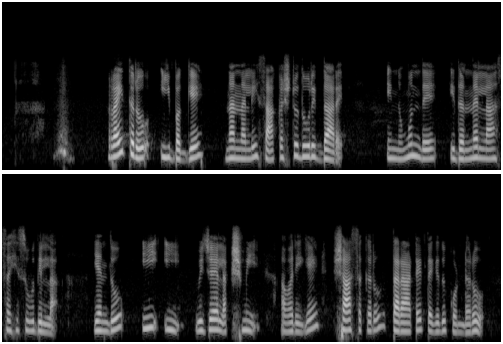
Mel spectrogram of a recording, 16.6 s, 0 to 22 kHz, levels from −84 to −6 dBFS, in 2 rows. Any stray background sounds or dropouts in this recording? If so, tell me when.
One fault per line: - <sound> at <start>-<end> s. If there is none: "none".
- whoosh at 0.9-1.2 s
